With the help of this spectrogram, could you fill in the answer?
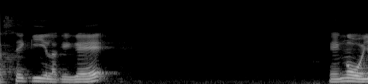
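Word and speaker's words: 席: Chữ tịch này đọc là seki, là cái ghế.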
